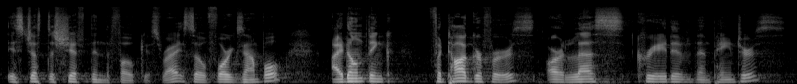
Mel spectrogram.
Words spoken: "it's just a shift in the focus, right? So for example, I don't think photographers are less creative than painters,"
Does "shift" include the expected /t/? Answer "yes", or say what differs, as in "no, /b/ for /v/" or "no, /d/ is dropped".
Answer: yes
